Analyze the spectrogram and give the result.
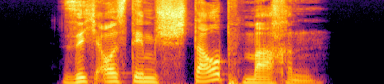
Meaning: to flee, to make off, to run off (to avoid capture, danger, responsibility)
- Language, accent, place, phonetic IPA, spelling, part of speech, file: German, Germany, Berlin, [zɪç aʊ̯s deːm ʃtaʊ̯p ˈmaxŋ̍], sich aus dem Staub machen, verb, De-sich aus dem Staub machen.ogg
